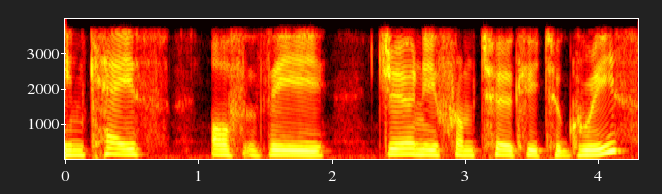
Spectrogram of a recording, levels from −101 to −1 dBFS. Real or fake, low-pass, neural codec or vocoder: fake; 3.6 kHz; codec, 16 kHz, 16 kbps, FunCodec, trained on Chinese and English, 50 frames a second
